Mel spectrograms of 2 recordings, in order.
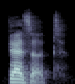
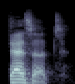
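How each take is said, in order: No difference in how they are said.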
